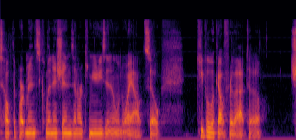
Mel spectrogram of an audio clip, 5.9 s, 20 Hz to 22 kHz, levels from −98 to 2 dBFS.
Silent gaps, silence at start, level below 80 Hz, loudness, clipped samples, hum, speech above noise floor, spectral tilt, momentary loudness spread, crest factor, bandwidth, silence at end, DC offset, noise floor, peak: none; 0 s; -60 dBFS; -31 LUFS; under 0.1%; none; 30 dB; -5 dB/octave; 11 LU; 20 dB; 12.5 kHz; 0 s; under 0.1%; -61 dBFS; -12 dBFS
